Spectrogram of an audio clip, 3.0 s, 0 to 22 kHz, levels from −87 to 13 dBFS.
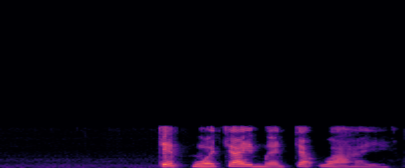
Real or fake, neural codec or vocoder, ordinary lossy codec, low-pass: fake; vocoder, 44.1 kHz, 128 mel bands, Pupu-Vocoder; none; 5.4 kHz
